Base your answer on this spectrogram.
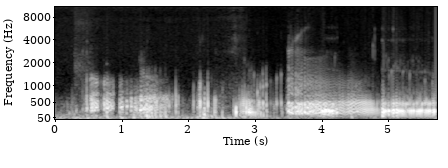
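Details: Ruby's stomach growling: low, bubbling gurgles and rumbles rolling on and off, gas and fluid moving through the gut; borborygmi.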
